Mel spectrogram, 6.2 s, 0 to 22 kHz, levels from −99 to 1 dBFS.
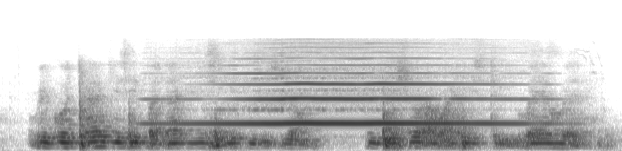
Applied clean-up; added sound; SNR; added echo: none; Wind instrument, woodwind instrument; 0 dB; reverberation time 0.5 s.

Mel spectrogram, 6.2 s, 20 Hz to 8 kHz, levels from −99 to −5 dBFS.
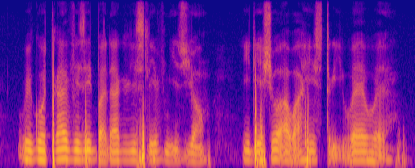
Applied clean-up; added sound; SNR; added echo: none; none; none; none.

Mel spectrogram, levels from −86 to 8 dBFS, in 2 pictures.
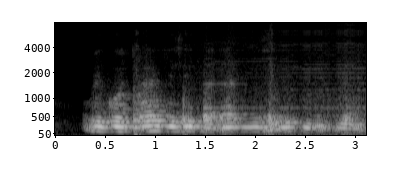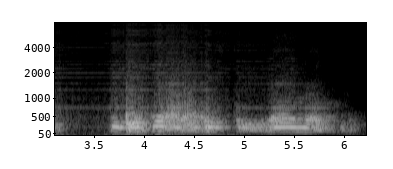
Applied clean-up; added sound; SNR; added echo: neural separator model SepFormer DNS4.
